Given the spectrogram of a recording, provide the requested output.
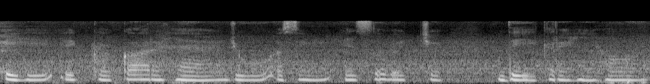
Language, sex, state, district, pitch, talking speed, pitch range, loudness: Punjabi, female, Punjab, Kapurthala, 210 Hz, 100 wpm, 200-215 Hz, -16 LUFS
